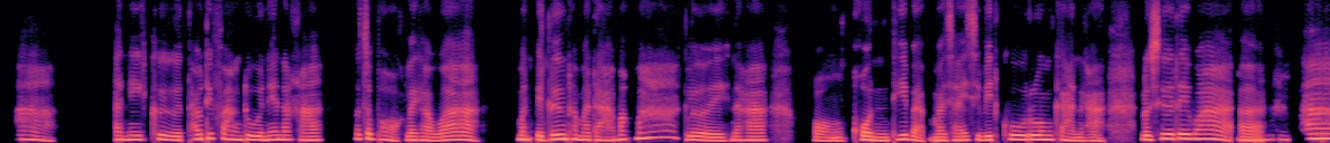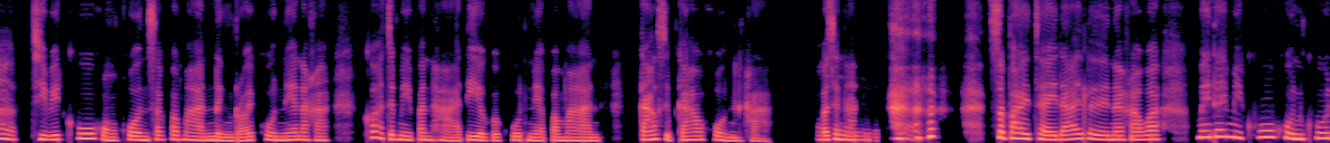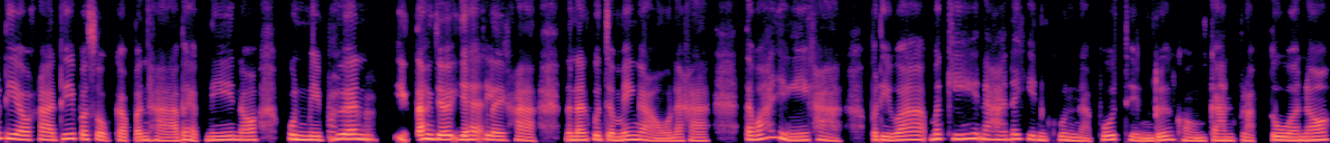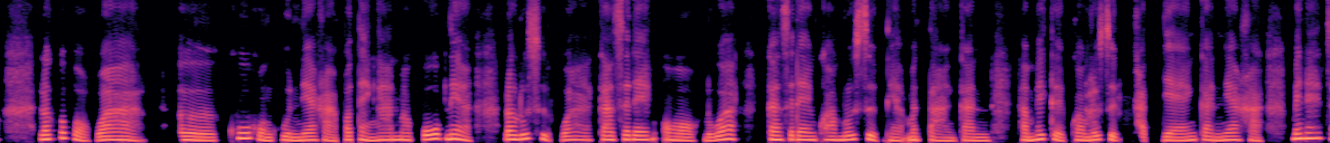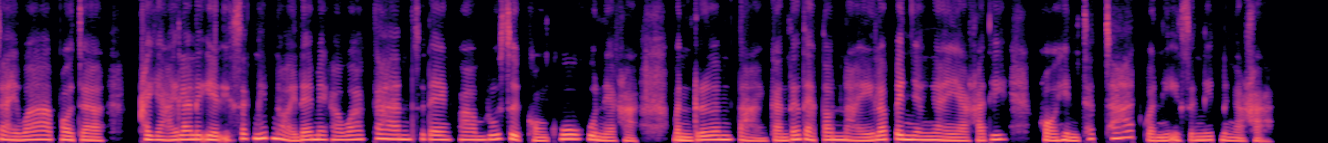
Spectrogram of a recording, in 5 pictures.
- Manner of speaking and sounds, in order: laugh; joyful: "สบายใจได้เลยนะคะว่า ไม่ได้มีคู่คุณคู่เดียว … ดังนั้นคุณจะไม่เหงานะคะ"; other background noise
- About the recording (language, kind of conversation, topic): Thai, advice, ฉันควรรักษาสมดุลระหว่างความเป็นตัวเองกับคนรักอย่างไรเพื่อให้ความสัมพันธ์มั่นคง?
